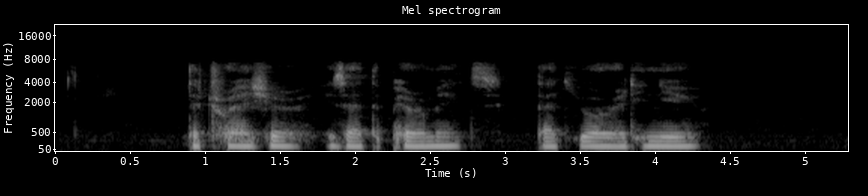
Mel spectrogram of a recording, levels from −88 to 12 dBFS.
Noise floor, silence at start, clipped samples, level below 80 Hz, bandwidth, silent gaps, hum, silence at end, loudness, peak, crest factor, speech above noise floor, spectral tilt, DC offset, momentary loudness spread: -81 dBFS; 0.9 s; under 0.1%; -70 dBFS; 7.4 kHz; none; none; 1 s; -35 LUFS; -16 dBFS; 20 dB; 47 dB; -7 dB/octave; under 0.1%; 8 LU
